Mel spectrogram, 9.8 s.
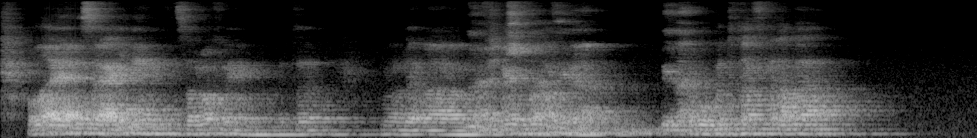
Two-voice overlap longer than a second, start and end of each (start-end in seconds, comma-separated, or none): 4.6-5.9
